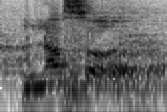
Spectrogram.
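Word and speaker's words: نصر: নিয়ে আমরা তাফসীরুল কোরআন মাহফিলে প্রবেশ করছি সূরা নসর কোন সূরা নসর বলেন বলেন নাসর নসর না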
